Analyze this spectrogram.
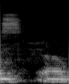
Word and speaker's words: Demopolis: They said it that again. will get narrowed down Demopolis. later today. That's how you say it.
